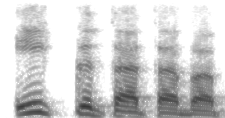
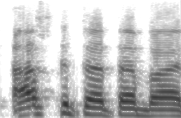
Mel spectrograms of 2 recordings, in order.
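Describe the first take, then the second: First: The word starts with an 'i' vowel. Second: The word starts with an 'a' vowel. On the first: The speaker calls it right. "या इक ततबा पढ़े" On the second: The speaker calls it wrong. "ये अक ततबा नहीं पढ़ेंगे"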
